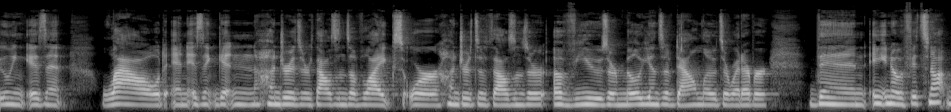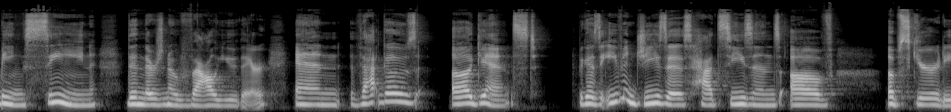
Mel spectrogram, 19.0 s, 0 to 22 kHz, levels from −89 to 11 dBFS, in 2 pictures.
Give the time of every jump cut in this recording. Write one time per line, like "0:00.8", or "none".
0:15.2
